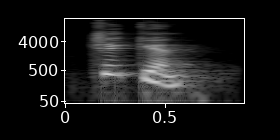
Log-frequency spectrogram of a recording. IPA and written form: ˈtʃɪkɪn (chicken)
